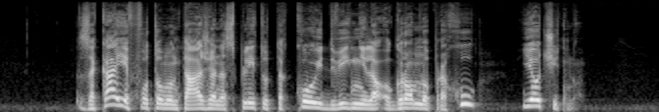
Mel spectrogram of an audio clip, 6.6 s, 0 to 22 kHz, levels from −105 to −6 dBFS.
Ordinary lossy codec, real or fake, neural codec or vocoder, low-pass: none; real; none; 19.8 kHz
